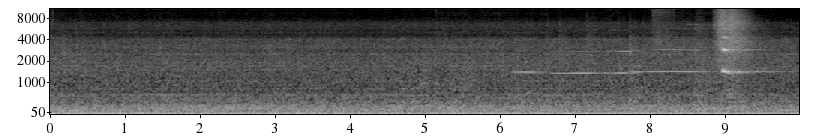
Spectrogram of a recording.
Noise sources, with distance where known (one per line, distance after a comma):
large-sounding engine, near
